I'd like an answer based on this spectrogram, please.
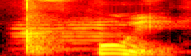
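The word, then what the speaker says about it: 上: এটা বাংলা উচ্চারণ হচ্ছে উয়ে, মাত্র তিনটে স্ট্রোক কিন্তু।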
